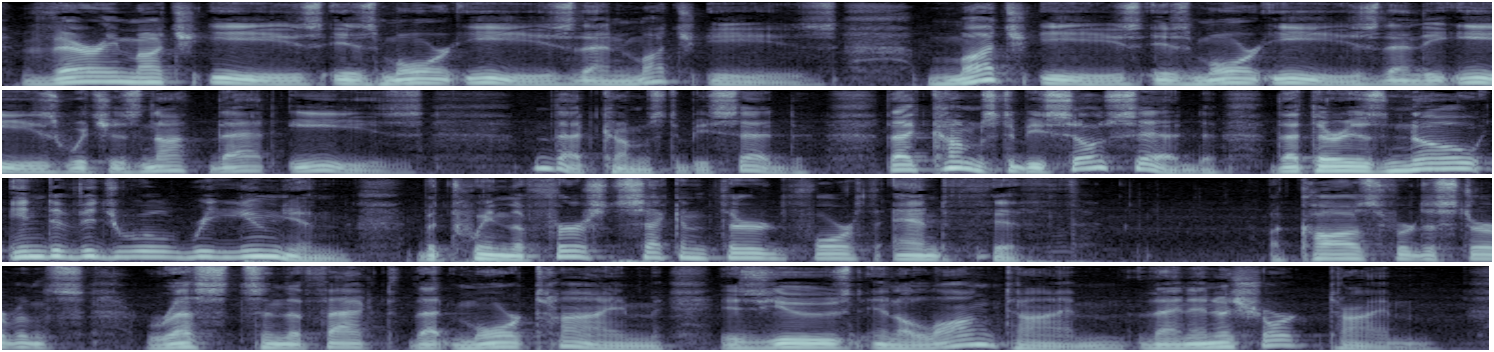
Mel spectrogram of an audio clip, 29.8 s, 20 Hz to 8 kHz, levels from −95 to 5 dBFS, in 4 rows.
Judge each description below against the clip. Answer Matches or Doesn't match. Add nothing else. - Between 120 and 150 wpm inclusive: Matches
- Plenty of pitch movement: Matches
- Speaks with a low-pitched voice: Matches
